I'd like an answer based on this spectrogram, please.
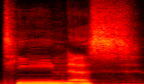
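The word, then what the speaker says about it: Thinus: He says pronounced Teenus. The H and I is silent. There we go. I keep saying Thinnis.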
